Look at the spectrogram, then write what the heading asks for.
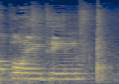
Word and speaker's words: Poynting: mostrarvi e del teorema di nel signore chiama point inning è uno dei nomi più felici della fisica perché la pronuncia del suo nome poi che se si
